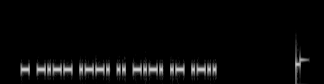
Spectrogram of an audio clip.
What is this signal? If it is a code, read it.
Morse code, heard as a keyed tone, about 45 wpm, 700 Hz. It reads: TYPICAL
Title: Sentences from Top 1100 Words - New Word Drill Alt - 45wpm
